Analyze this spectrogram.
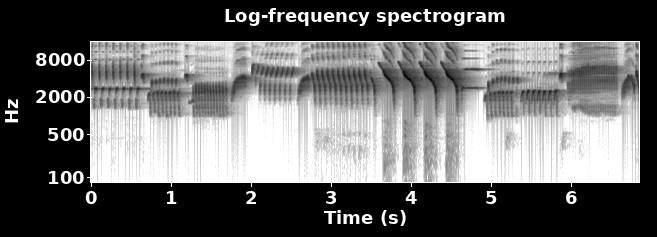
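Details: A yellow canary sings a varied song: short buzzy rolls at changing pitches, then a burst of loud, sharply falling swept notes around the middle, followed by more even trilled tours.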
